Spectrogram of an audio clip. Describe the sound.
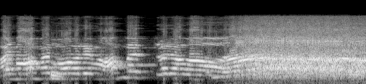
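Crowd voices at a religious speaking gathering chant a slogan in a strong, tonal unison, then break into a loud, sustained roaring shout that holds steady to the end.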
